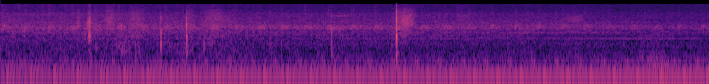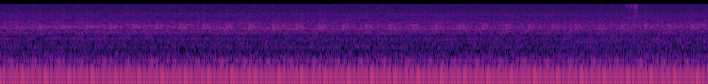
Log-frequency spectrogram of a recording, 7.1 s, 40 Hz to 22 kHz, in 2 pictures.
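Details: 2013 Honda Fit idling with no power on acceleration and a blinking check engine light, code P0302 cylinder 2 misfire: uneven stumbling pulse about three times a second over the engine note, a dead cylinder.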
